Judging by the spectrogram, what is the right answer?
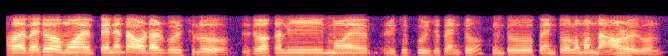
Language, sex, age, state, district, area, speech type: Assamese, male, 30-45, Assam, Sonitpur, rural, conversation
